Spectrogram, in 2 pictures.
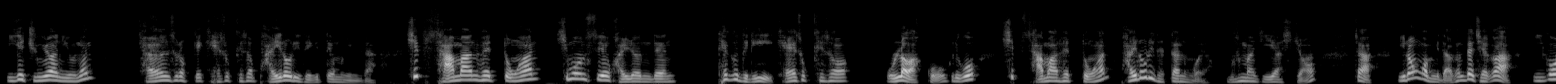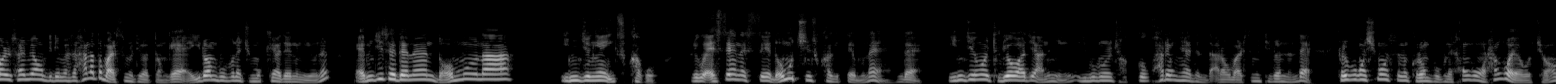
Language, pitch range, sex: Korean, 140-220 Hz, male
